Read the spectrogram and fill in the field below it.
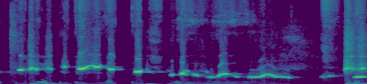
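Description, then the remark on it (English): A person whistles a short tune unsteadily, the notes wobbling and sliding off pitch, with breathy gaps between phrases; moderately loud, no talking. “And he can't whistle.”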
